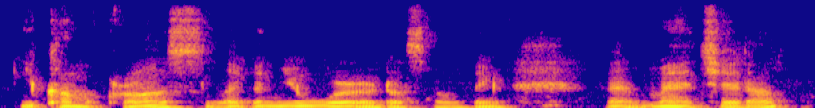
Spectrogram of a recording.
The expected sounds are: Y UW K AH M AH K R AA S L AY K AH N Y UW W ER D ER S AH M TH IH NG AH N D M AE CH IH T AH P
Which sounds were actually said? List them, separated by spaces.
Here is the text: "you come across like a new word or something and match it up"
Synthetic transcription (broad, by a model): Y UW K AH M AH K R AA S L AY K AH N Y UW W ER D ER S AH M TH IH NG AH M AE CH IH T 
